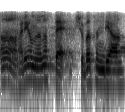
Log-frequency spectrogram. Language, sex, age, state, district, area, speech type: Sanskrit, male, 45-60, Karnataka, Uttara Kannada, urban, conversation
